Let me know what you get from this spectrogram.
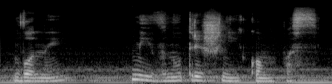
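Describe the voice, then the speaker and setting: Soft-spoken delivery in a room with audible echo, music playing in the background. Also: woman. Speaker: voice-over artist. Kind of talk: affirmation reading. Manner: slow.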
